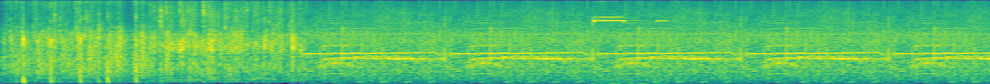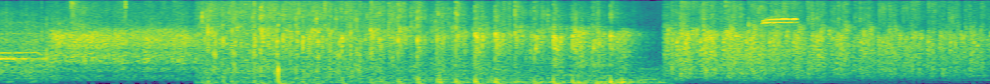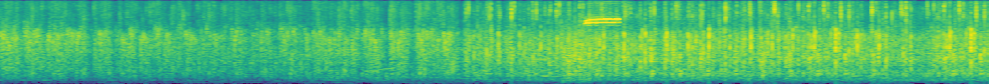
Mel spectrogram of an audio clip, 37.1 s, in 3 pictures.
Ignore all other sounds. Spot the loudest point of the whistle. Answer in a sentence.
The volume of the whistle peaks at 32 seconds.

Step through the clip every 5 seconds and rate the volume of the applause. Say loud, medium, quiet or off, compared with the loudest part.
loud, loud, loud, loud, loud, medium, loud, loud.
